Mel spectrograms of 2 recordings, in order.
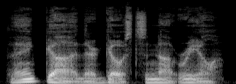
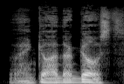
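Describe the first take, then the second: First: Low slow barber. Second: A hint of the barber, slowed on ghosts; lightly voiced barber. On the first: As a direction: lower and slowed, a rough barber's growl. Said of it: "Clyde said". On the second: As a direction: say it with mild relief, slowly. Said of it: "He brushed hairs". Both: A narrator's reading.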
